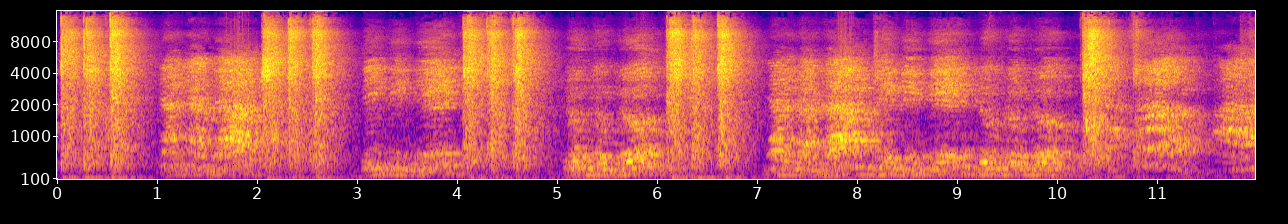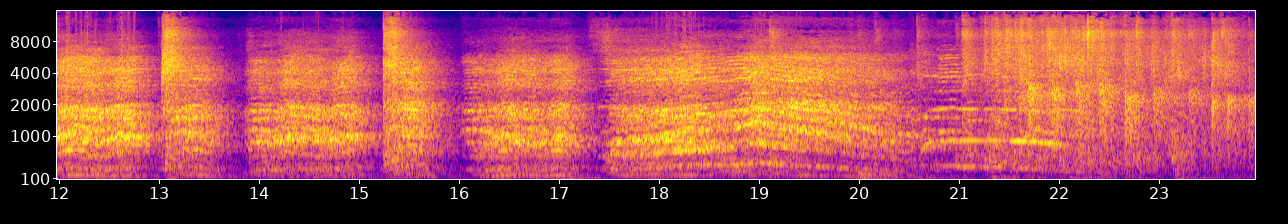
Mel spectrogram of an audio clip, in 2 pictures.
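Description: A classroom group performs a rhythmic clap chant, sharp unison claps in patterned bursts interleaved with rapid clapping runs, loud and close for about twenty seconds, with voices faintly mixed in.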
